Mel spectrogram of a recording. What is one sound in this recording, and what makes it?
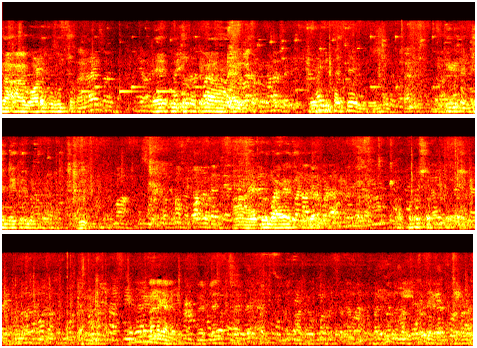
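An elderly man speaks steadily and with animation into a microphone.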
